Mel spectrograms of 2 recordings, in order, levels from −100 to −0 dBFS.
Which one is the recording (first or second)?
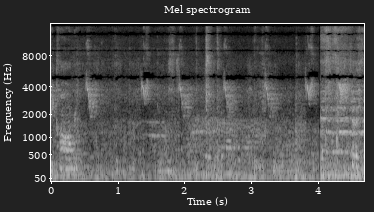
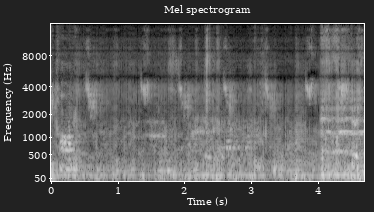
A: first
